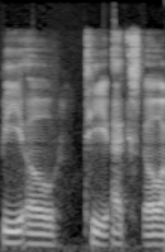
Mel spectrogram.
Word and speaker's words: Botxo: El Bocho, which is spelled Botxo. I'm pretty sure the X sounds like a ch.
